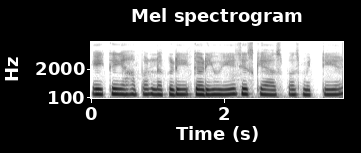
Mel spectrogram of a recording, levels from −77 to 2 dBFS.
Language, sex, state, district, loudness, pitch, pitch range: Hindi, female, Chhattisgarh, Jashpur, -15 LUFS, 225 Hz, 220-230 Hz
